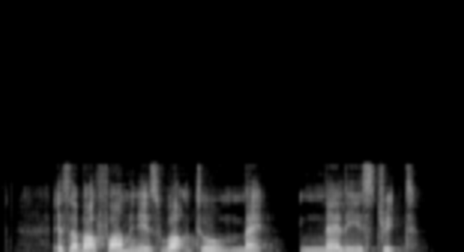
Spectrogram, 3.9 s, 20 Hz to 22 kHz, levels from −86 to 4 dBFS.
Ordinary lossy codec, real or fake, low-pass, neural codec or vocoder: none; fake; none; codec, 16 kHz, 4.8 kbps, FACodec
